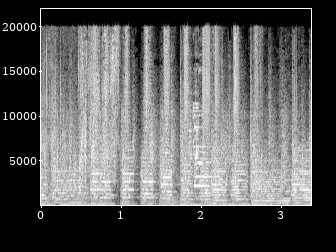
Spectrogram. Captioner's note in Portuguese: tilintar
